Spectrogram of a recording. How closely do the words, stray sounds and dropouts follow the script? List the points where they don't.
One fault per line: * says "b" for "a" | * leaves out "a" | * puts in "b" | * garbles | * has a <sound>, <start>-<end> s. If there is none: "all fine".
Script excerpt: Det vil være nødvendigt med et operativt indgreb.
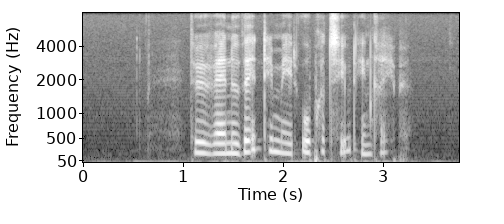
all fine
